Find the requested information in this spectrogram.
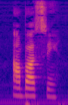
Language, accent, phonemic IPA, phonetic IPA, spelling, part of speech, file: Armenian, Eastern Armenian, /ɑbɑˈsi/, [ɑbɑsí], աբասի, noun, Hy-աբասի.ogg
- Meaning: 1. abbasi (silver coin in Persia) 2. abazi (silver coin in Georgia) 3. abbasi (coin worth 20 kopeks in Transcaucasia)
